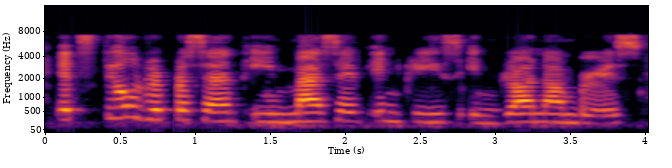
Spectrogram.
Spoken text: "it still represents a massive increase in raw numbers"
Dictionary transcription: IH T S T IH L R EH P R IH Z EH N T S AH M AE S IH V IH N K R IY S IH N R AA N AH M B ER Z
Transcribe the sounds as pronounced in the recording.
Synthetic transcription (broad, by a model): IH T S T IH L R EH P R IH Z EH N T AH M AE S IH V IH N K R IY S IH N R AA N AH M B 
